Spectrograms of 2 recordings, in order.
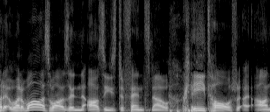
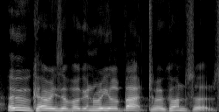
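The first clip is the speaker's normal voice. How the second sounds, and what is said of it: Bad impression of a rock singer. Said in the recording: “That was a bad Ozzy impression.”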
